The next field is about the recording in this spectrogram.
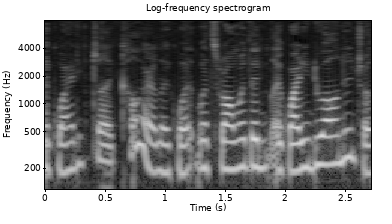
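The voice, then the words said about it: Funny put-on questioning voice. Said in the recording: “do that funny voice”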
